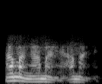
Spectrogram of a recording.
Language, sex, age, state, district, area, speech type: Tamil, male, 30-45, Tamil Nadu, Virudhunagar, rural, conversation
